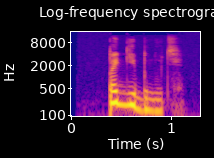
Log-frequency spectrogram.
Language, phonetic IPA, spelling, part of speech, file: Russian, [pɐˈɡʲibnʊtʲ], погибнуть, verb, Ru-погибнуть.ogg
- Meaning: to perish, to die of unnatural causes, to be killed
